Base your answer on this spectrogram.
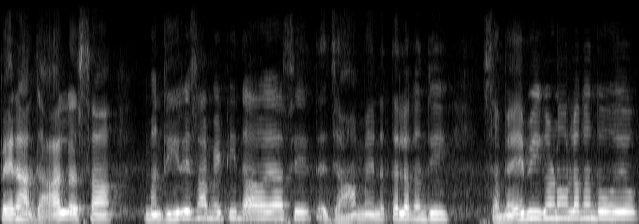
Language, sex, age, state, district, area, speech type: Sindhi, female, 45-60, Gujarat, Surat, urban, spontaneous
